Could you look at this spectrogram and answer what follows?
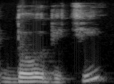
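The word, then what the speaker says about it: dodici: 12-এর ক্ষেত্রে উচ্চারণ হচ্ছে দো দিচি, 3-এর ক্ষেত্রে বা 13-র ক্ষেত্রে ত্রে দিচি, 14-র ক্ষেত্রে কোয়াত্তোর দিচি, 15-র ক্ষেত্রে কুইন দিচি এবং 16-র ক্ষেত্রে সেই দিচি।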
